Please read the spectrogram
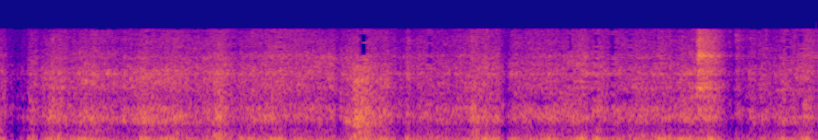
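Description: Quiet room tone: a low steady hum with a few faint short knocks or rustles, one about two seconds in and another near the end.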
